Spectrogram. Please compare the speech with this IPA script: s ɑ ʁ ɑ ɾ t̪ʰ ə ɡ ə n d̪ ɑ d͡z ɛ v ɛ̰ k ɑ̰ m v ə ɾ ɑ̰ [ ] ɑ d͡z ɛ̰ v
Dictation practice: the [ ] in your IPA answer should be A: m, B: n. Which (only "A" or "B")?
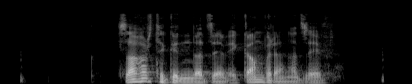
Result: B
